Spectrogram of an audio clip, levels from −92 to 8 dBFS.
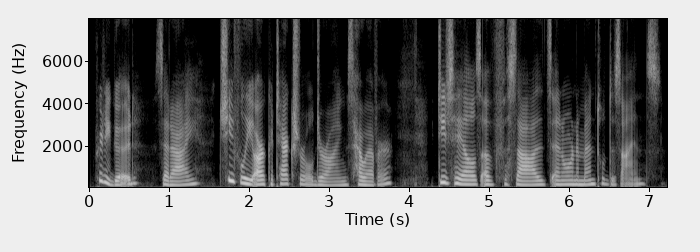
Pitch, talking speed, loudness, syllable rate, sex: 205 Hz, 110 wpm, -22 LUFS, 4.9 syllables/s, female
